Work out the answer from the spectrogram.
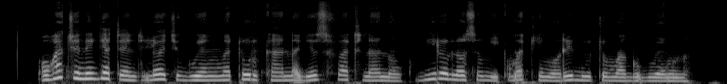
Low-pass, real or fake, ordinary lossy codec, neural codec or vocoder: none; fake; none; codec, 44.1 kHz, 2.6 kbps, SNAC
